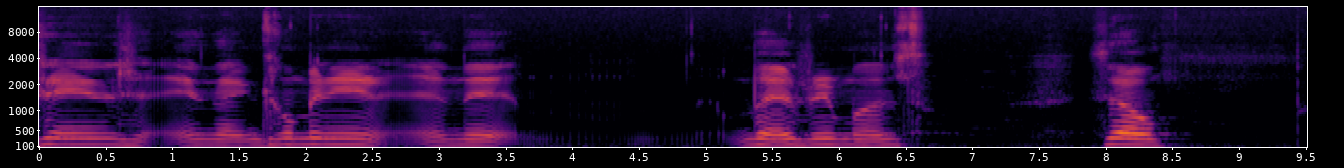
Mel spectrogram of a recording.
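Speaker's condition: Cerebral palsy; limited use of arms

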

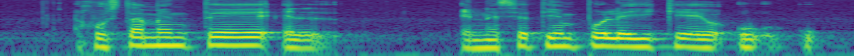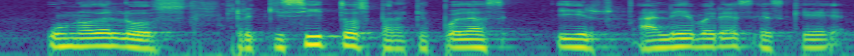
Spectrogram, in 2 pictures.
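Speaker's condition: Stuttering; lifelong stuttering, more marked until about 30 to 31, breathing-technique course and self-acceptance helped; age 34, still stutters at times, milder since course; occasional blocks, may look nervous, flows better when not hiding it; prolonged sounds

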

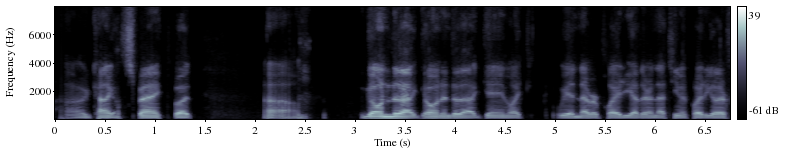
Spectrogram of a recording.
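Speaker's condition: No condition

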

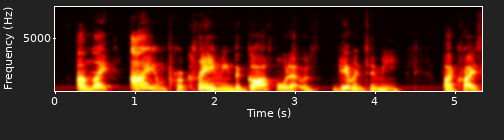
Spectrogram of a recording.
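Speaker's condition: Cerebral palsy

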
